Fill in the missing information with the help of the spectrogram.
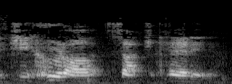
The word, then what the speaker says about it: Chikhura Sachkhere: it should be Chikhura Sachkhere. – Okay, I wasn't rolling my K's or R's enough, clearly.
